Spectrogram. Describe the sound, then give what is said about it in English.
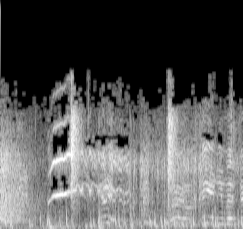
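Horses neigh loudly as a wagon driver urges them on, two high, shrill whinnies rising over a steady clatter of hooves and rattling movement. “Now whip up them horses, driver, and don't look back.”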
